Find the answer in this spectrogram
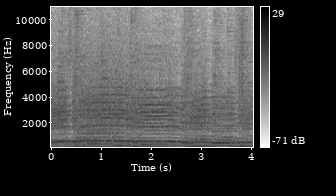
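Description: Choral music: a choir singing long held notes over a steady accompaniment.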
